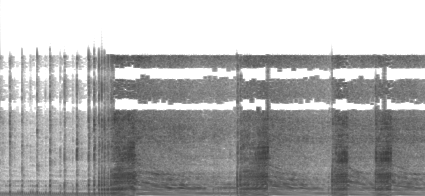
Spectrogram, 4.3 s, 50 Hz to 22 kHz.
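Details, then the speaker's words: Chainsaw (a 395) with 3/8 chain cutting a cedar log revs high and keeps screaming through the cut without pulling down under load; chain not biting because the depth gauges (rakers) are too high. "oh yeah you're you're way up there brother okay this is your problem guaranteed on anything this thing"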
